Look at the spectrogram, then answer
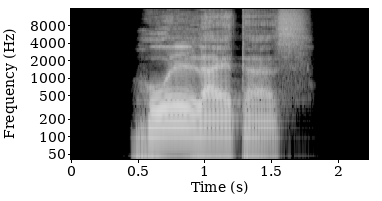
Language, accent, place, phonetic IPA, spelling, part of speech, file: German, Germany, Berlin, [ˈhoːlˌlaɪ̯tɐs], Hohlleiters, noun, De-Hohlleiters.ogg
- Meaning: genitive singular of Hohlleiter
